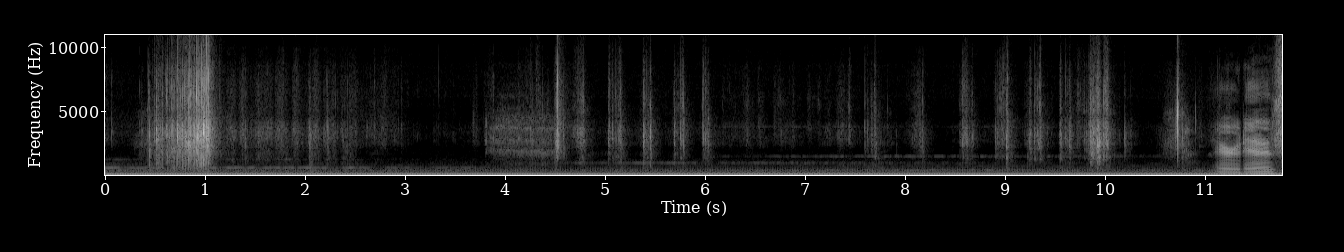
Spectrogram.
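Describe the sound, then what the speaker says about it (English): Tarot cards being shuffled during a reading, a quick burst of riffling followed by a run of soft, evenly spaced card flicks, close and quiet over a steady hum, with a voice at the very end. "Let's pull some cards from the universe to close it off."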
